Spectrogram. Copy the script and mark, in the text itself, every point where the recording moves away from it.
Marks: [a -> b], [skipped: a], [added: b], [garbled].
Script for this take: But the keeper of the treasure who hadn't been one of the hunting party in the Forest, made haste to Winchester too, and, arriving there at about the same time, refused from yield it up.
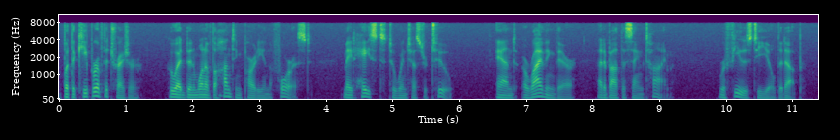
But the keeper of the treasure who [hadn't -> had] been one of the hunting party in the Forest, made haste to Winchester too, and, arriving there at about the same time, refused [from -> to] yield it up.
